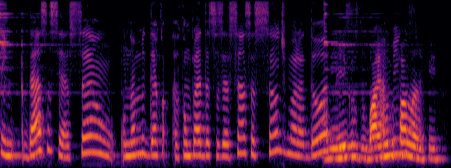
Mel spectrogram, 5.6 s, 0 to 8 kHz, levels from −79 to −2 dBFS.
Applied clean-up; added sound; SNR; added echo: neural mask model RNNoise.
